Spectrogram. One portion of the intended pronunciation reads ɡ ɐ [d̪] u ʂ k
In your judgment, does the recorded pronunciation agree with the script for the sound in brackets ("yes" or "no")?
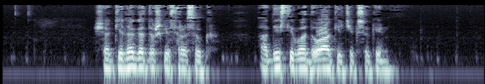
yes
